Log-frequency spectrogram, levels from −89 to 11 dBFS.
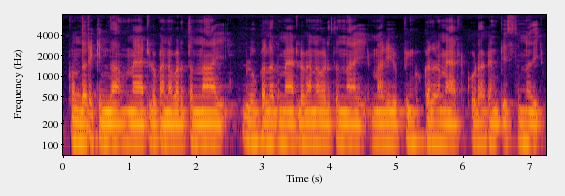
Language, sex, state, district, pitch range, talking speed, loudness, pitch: Telugu, male, Telangana, Hyderabad, 100-105 Hz, 130 wpm, -16 LUFS, 100 Hz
